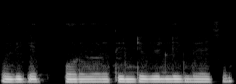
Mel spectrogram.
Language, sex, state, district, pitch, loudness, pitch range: Bengali, male, West Bengal, North 24 Parganas, 120 Hz, -19 LUFS, 120-125 Hz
